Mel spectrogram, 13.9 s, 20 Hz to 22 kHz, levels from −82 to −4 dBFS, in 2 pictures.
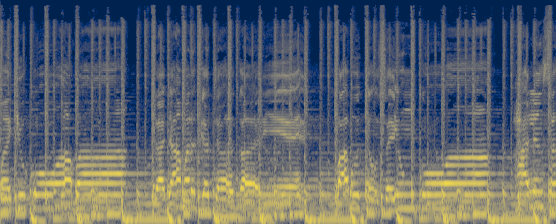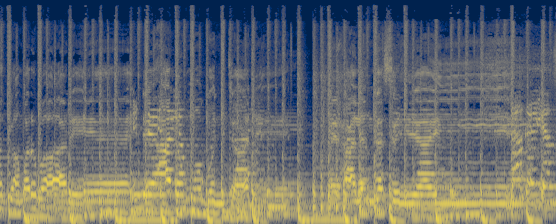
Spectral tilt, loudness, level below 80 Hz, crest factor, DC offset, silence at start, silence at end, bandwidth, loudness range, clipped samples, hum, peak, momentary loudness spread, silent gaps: -5 dB/octave; -15 LUFS; -26 dBFS; 14 dB; under 0.1%; 0 s; 0 s; over 20 kHz; 1 LU; under 0.1%; none; -2 dBFS; 4 LU; none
